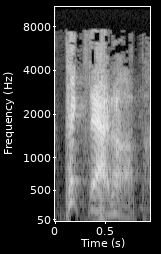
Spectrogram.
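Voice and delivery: a loud mock scolding of a kid; mock harsh order. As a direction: bark it out, anything but nice. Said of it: "you say something like this".

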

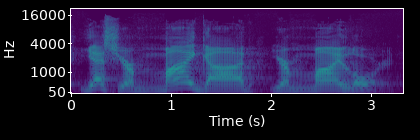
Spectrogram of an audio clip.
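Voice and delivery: slow, loud, emphatic confession of faith; slow declaration. Shown as a demonstration. Preacher leading a call-and-response, slow and loud. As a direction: proclaim each word slowly to the congregation. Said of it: "Can you say that?".

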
